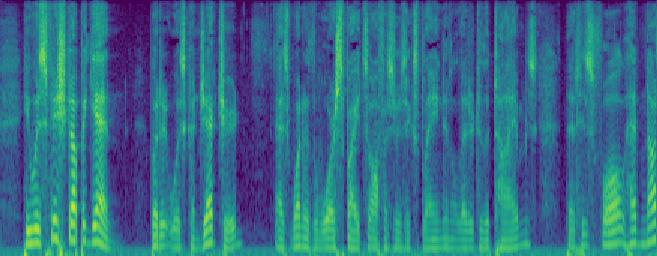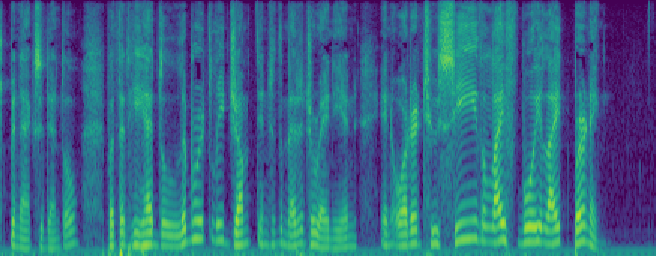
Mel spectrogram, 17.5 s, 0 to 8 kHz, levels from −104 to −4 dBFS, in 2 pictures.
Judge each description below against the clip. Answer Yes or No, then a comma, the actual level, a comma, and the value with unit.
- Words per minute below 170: Yes, average, 160 wpm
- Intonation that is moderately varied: No, wide, 7.1 semitones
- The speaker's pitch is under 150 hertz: Yes, low, 135 Hz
